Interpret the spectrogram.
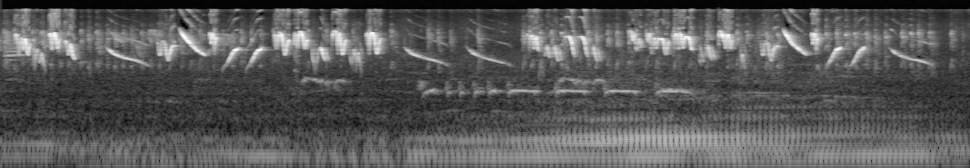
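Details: Yellow-fronted canary (mozambik) song for luring and training other canaries: a lively stream of high sweeping chirps and falling slurs, mixed with lower repeated whistled notes, over a low hum.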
